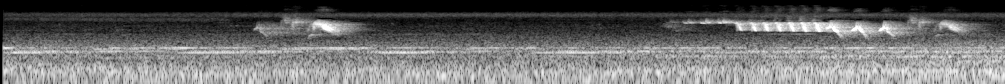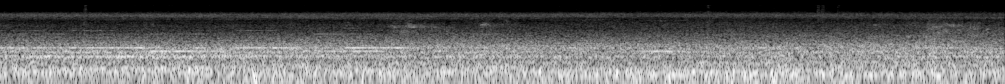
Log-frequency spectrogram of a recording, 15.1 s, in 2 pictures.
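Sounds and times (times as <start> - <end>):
small bird trilling: 1.9 - 2.7, 5.1 - 7.4.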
